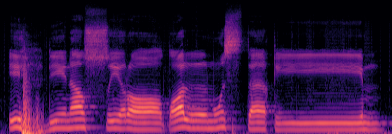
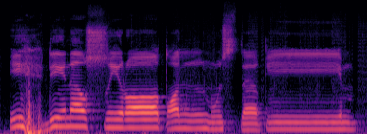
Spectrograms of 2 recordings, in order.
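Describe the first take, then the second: No difference in how they are said.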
